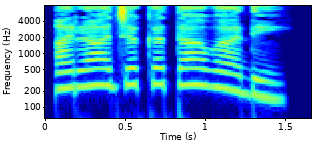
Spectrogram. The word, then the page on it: ಅರಾಜಕತಾವಾದಿ: arājakatavādi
